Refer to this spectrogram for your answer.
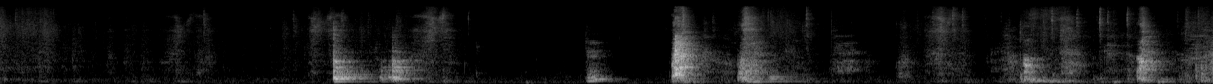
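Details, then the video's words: A Boston Terrier indoors, angry and barking at a trash bag; short harsh barks in scattered bursts with quiet gaps, some grumbling between them, in a small room. "Yoda the Boston terrier gets angry and bark at the trash bag"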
